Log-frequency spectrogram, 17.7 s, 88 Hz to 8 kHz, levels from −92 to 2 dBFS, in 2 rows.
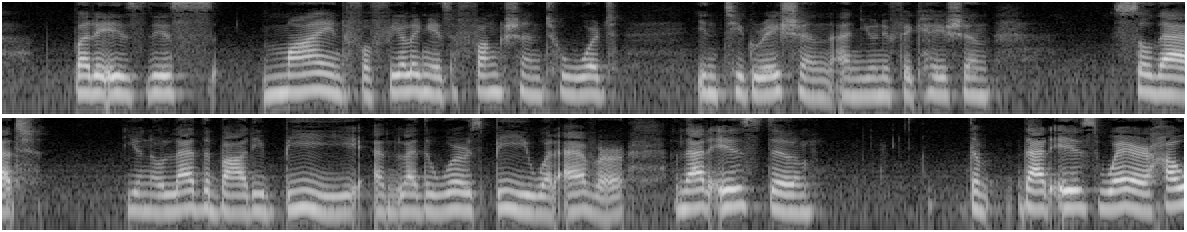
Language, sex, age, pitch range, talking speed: English, female, 20-39, 185-210 Hz, 120 wpm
